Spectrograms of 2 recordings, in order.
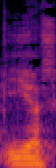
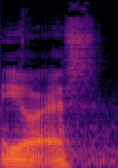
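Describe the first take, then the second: First: The name is said as a single word. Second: The name is spelled out letter by letter. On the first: The speaker calls it right. "Yang benar adalah satu kata" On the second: The speaker calls it wrong. "bukan I O S"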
